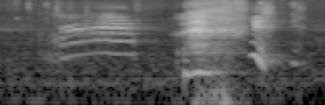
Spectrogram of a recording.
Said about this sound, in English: Hi, kitty. Well, hello. Got a really nice mama cat here. She's saying hi to me.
